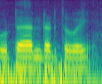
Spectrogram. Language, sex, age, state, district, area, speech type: Malayalam, male, 45-60, Kerala, Kasaragod, rural, spontaneous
